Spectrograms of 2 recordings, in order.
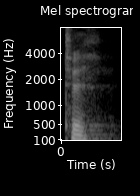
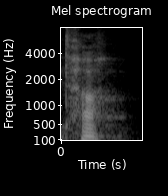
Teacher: normal English T, t, then you aspirate it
